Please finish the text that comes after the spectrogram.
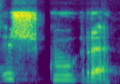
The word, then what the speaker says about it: escura: Yeah, if you break this word down a little bit, if we do it into syllables, the famous phonetics, this is where they come in. Yes. We have escura. Cool. We've already talked about this little syllable over here quite a few times. The funny one. The cool, yes. So we got the soft E with a sh sound, almost like you're shushing someone.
